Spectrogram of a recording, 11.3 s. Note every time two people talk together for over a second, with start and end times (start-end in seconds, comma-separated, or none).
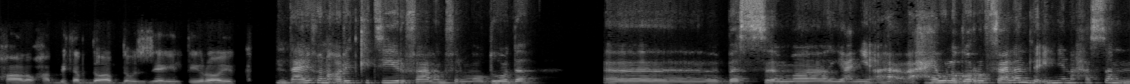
none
